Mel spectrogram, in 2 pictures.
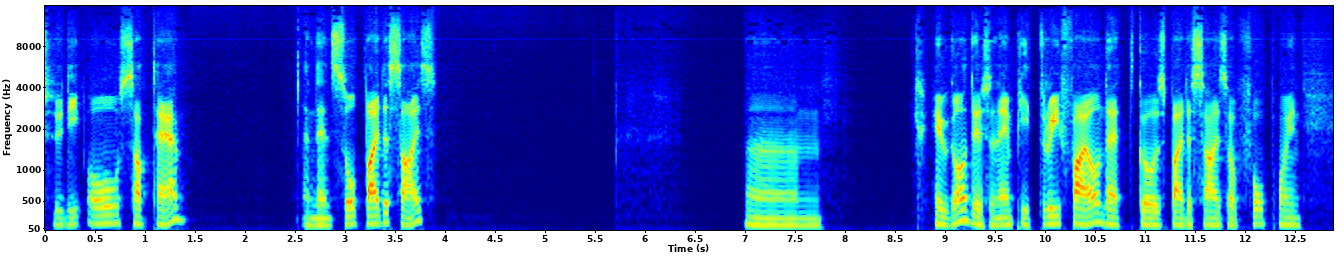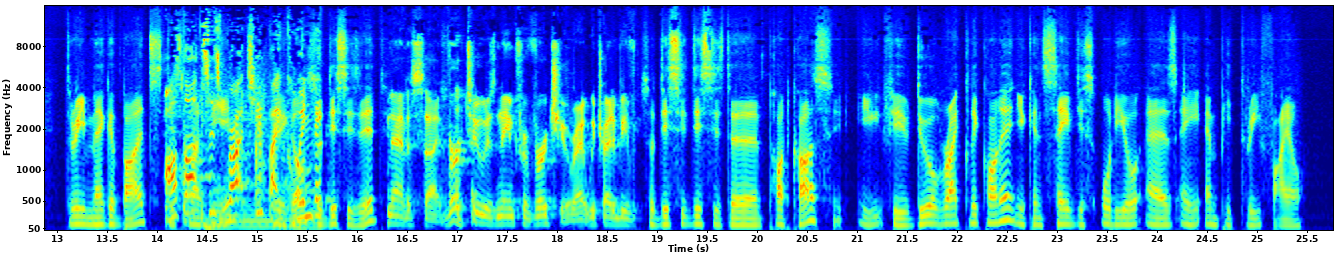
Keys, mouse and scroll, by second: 3.4 click, 4.4 click, 13.5 click, 15.6 click, 19.8 right click, 22.6 click.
